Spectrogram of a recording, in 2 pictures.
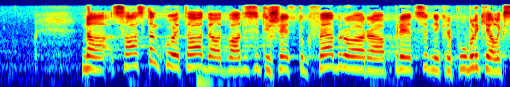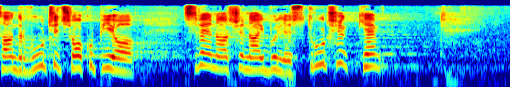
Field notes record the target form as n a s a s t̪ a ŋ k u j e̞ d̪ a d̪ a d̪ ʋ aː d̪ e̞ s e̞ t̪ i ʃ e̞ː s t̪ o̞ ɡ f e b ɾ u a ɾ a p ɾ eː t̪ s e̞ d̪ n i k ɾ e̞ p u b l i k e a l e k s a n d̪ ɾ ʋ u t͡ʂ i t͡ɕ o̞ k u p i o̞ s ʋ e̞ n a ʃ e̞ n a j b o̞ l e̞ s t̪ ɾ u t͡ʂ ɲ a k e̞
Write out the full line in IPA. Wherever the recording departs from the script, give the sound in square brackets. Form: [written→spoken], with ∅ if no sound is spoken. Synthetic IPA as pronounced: n a s a s t̪ a ŋ k u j e̞ [d̪→t̪] a d̪ a d̪ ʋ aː d̪ e̞ s e̞ t̪ i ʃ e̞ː s t̪ o̞ ɡ f e b ɾ u a ɾ a p ɾ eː t̪ s e̞ d̪ n i k ɾ e̞ p u b l i k e a l e k s a n d̪ ɾ ʋ u t͡ʂ i t͡ɕ o̞ k u p i o̞ s ʋ e̞ n a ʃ e̞ n a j b o̞ [l→ʎ] e̞ s t̪ ɾ u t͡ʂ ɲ a k e̞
